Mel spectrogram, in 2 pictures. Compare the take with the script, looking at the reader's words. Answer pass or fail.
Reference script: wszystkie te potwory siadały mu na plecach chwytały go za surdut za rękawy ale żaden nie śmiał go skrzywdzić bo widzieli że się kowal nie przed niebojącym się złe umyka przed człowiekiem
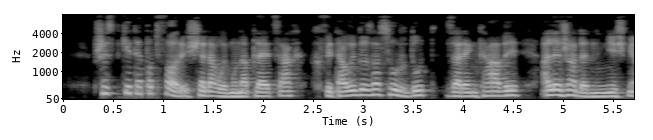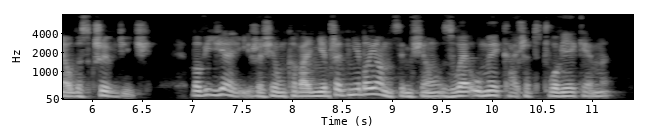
pass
